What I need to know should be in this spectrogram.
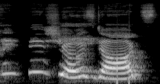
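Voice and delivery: high, very slow rising disbelief; incredulous echo. Real, not acted. Friend echoing the date's dog-show detail in slow disbelief. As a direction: drag it out, savoring the gossip.

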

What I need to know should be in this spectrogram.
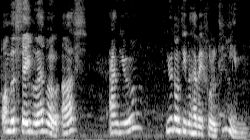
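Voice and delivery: high, incredulous scoff; mocking rival. Rival mocks Hal before her friends, derisive. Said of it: "turns to her friends, laughing, and goes".

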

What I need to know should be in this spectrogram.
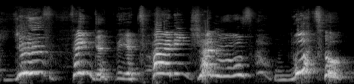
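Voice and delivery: loud, high indignant accusation; scandalized cry, half laughing; mock outrage. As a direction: accuse him in hammed-up outrage. Acting out judge's outraged accusation.

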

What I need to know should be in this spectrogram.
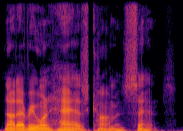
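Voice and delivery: snide Madame M. A narrator's reading. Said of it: "Madame M was glaring at Sophie".

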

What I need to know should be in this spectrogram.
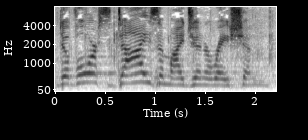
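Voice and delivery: a preacher's litany growing stronger; preaching declaration. Acted. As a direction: declare each one with rising fire.

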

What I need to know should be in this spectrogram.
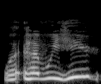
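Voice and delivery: high, loud booming god voice. A narrator's reading. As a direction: call it out big from under the car. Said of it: "a deep voice boomed".

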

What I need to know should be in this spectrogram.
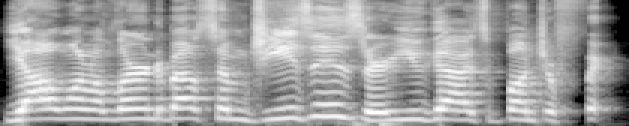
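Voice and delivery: swagger in like a crude preacher; rude preacher parody. Retold or imitated. Crude Jehovah's Witness at the door, high and cocky.

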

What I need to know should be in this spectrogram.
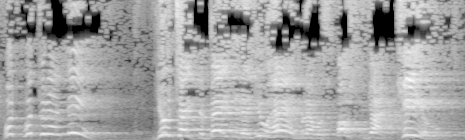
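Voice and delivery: ordinary delivery

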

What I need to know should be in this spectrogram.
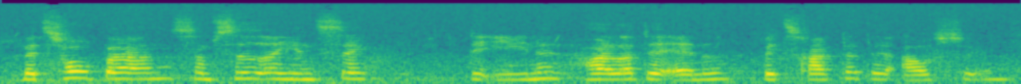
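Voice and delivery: measured, even poetry recitation; a poet reading her own verses to an audience; poem reading. Acted. Author reads her poems aloud.

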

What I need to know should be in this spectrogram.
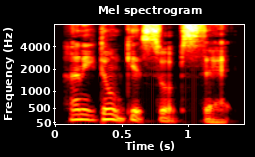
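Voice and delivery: calm your upset lover down; soothing Bree. A narrator's reading. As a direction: partner easing his worries. Bree voiced by narrator.

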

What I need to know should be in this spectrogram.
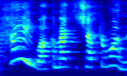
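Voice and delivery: mock-peppy video opener; video host greeting. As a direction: chirp a brisk welcome to viewers. Re-enacts greeting video viewers.

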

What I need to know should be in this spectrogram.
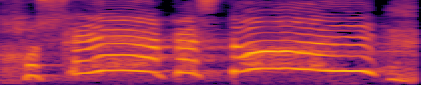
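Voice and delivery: very high, drawn-out temptress voice; hammed-up high-pitched come-hither call; seductive call. Seductress calls José, acted.

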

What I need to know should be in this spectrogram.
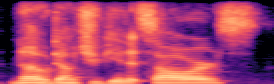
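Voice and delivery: bad Southern drawl impression; hammy Southern accent. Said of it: "my Southern accent is horrible".

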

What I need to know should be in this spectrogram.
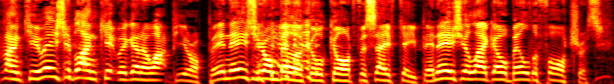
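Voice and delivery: hammed-up doctor handing out items. Doctor giving newborn Lego at birth, mock cheerful. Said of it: "the doctor's like".

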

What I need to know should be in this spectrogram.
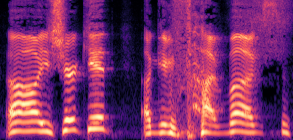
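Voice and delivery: imitating Sin Cara. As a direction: beg the kid to take it.

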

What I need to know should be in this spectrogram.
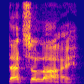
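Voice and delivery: sudden outburst. Acted. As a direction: snap it out in distress. Husband bursts out in anguish.

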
